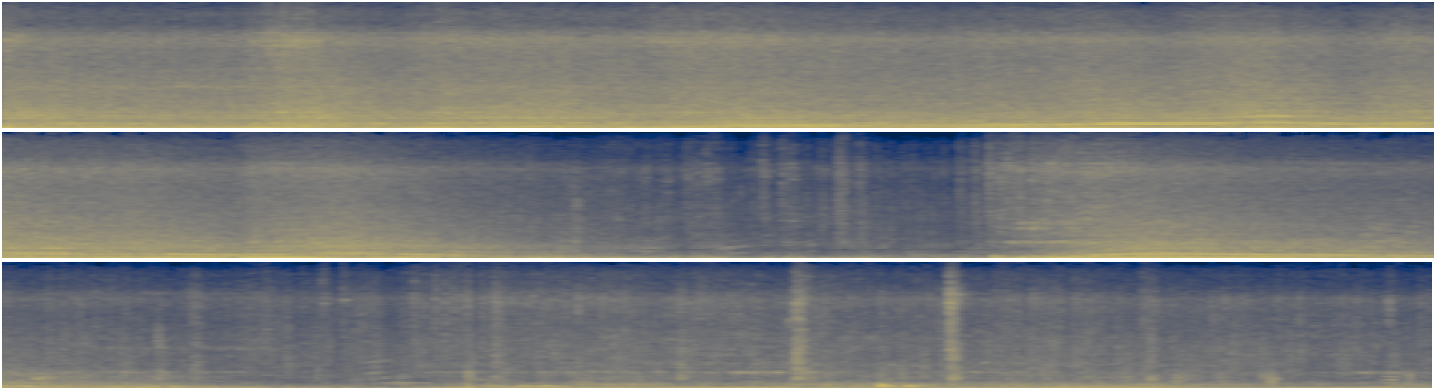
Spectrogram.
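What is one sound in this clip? A truck engine revs and rumbles as the truck pulls away and drives off into the distance.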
